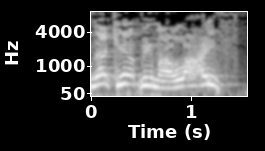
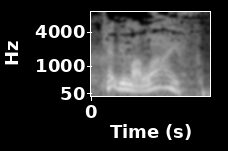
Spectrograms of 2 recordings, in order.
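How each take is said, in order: First: Higher, louder, slow preached declaration; emphatic. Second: Much softer, slow murmured echo; quiet echo. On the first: Preacher insists to the church, loud and slow. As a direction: hammer it home. Preached line then echoed softly. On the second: Preacher softly repeats to the church, hushed. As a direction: let it sink in, hushed. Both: Acted.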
